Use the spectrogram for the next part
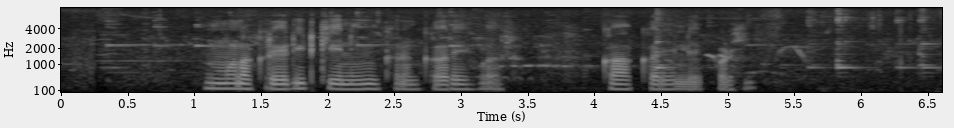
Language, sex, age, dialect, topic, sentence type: Chhattisgarhi, male, 51-55, Eastern, banking, question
